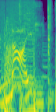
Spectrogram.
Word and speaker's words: knife: This is another example of the KN string in which the K is silent.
